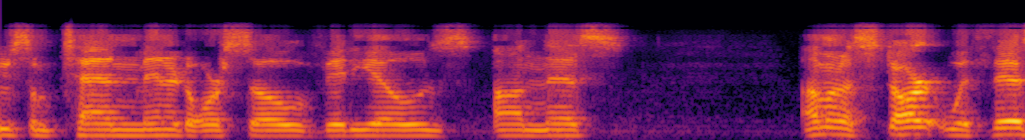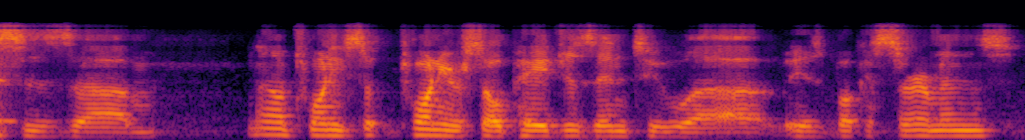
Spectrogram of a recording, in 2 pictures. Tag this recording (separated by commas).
Speech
